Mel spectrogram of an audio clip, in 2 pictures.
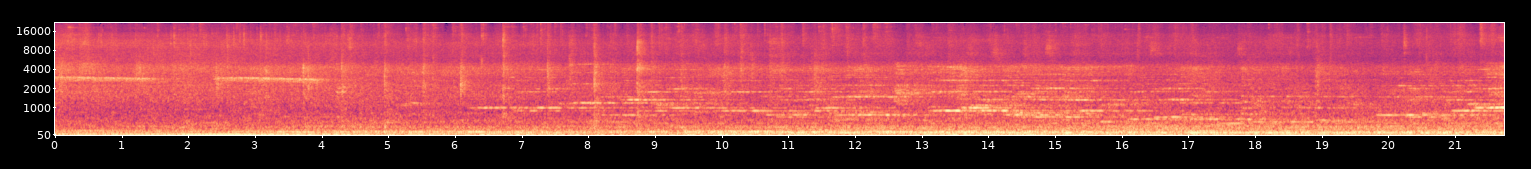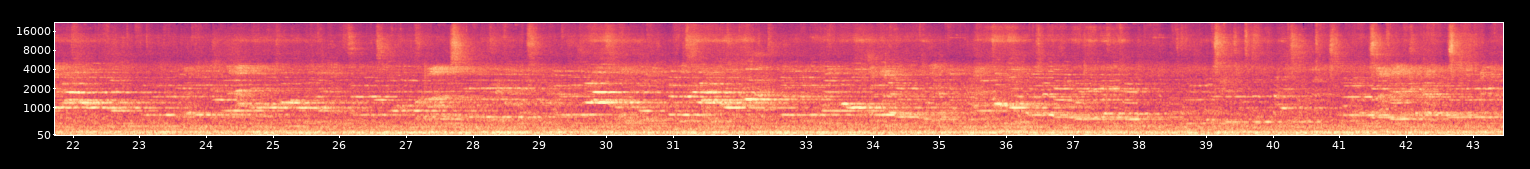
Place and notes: Sec., Fuxing Rd., Taichung City - Walking in the underpass
Walking in the underpass, Air conditioning noise, Street performers, Footsteps, traffic sound
Taichung City, Taiwan, September 2016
